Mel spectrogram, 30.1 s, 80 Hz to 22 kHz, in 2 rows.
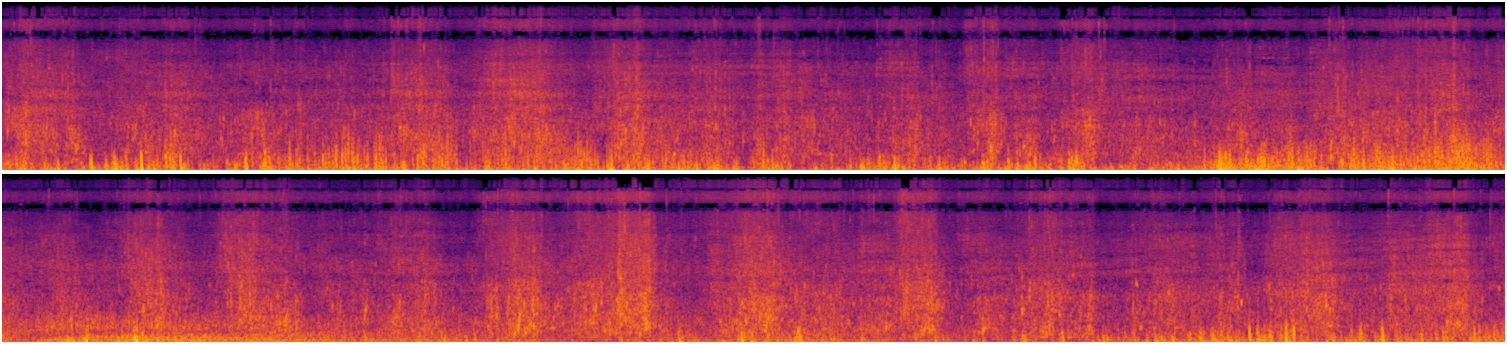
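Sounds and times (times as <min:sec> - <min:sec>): water washing in surges: 0:00.0 - 0:30.0
wind rumbling on microphone: 0:00.0 - 0:30.0.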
